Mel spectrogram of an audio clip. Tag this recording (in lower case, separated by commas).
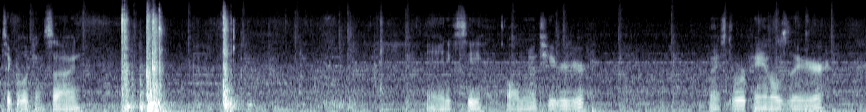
music, speech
